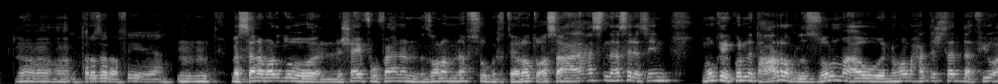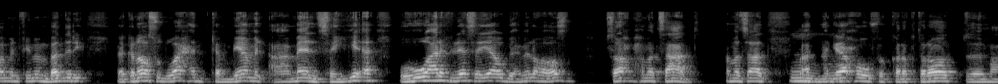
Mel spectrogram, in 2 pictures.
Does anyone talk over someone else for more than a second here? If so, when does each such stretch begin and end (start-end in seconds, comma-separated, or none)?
none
